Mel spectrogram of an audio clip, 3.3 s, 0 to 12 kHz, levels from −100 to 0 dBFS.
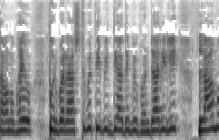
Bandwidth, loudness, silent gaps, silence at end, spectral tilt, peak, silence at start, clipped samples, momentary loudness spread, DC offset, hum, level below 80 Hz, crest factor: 11.5 kHz; -20 LUFS; none; 0 s; -5 dB/octave; 0 dBFS; 0 s; under 0.1%; 5 LU; under 0.1%; none; -56 dBFS; 20 dB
